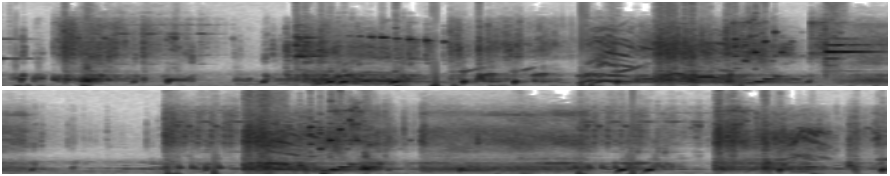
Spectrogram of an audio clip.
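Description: Cartoon zombies gurgle and squeal in short bursts.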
